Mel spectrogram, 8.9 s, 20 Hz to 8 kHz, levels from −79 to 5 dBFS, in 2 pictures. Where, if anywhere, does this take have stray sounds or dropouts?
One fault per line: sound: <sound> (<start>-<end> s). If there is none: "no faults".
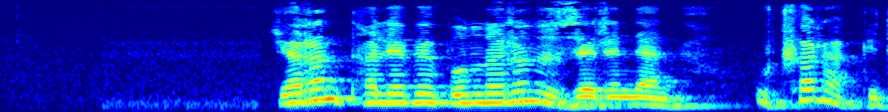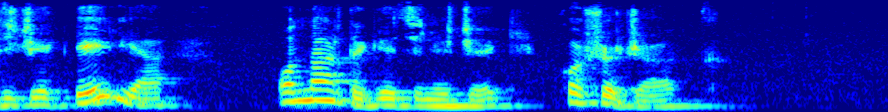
no faults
